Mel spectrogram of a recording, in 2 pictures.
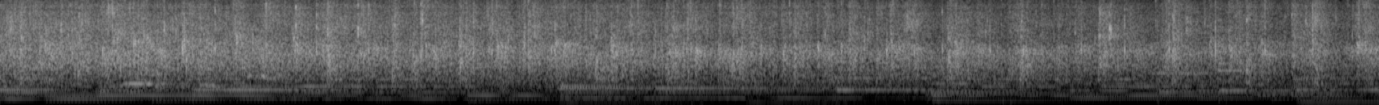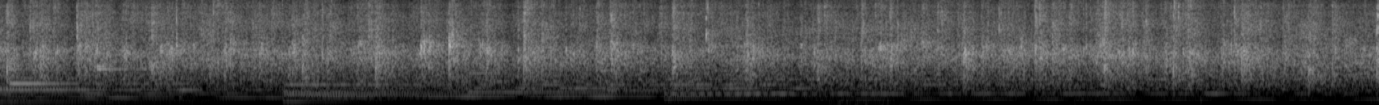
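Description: Church audience applauding the Holy Spirit, steady dense clapping that continues for about eighteen seconds over sustained musical chords that change pitch step by step.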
